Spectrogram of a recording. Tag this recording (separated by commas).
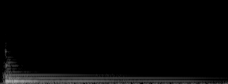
Music, Musical instrument, Bowed string instrument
